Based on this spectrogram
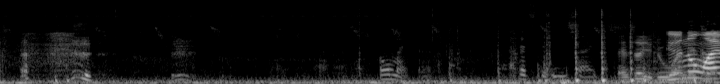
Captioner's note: laughter in background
